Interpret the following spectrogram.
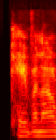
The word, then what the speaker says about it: Kevenaar: uh today we have um i'm gonna hopefully pronounce his name correctly uh we have maurice kevin are with us from amsterdam area of the netherlands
